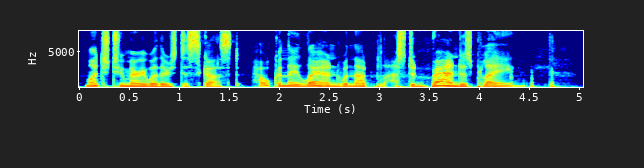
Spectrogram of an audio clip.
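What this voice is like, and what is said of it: Imitates a character's voice. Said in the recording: “my Meriwether impression”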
